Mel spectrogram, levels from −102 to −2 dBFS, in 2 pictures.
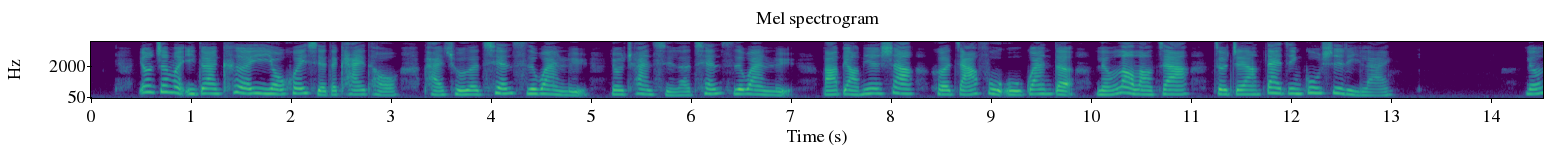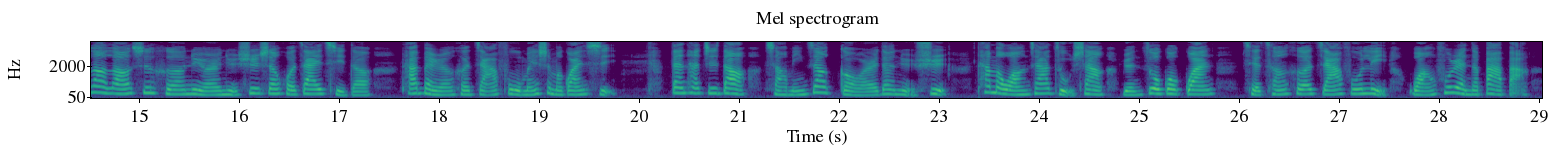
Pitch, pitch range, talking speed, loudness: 230 Hz, 210-260 Hz, 230 characters per minute, -38 LUFS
